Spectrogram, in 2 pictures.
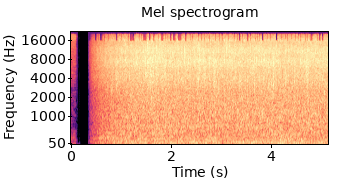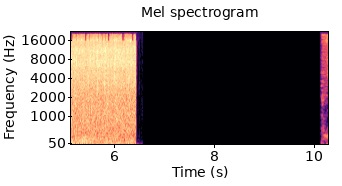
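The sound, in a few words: rain from storm outside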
